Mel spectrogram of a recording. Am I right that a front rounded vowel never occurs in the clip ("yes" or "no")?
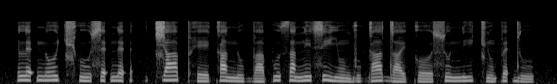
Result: yes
